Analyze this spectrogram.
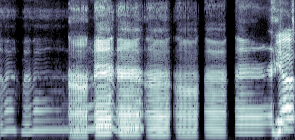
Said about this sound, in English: they did a, they had a uh, horn competition with other cruises, and that's when we got to hear the Disney the Disney cruise ship's horn for the first time.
